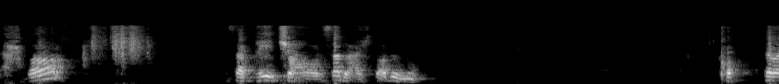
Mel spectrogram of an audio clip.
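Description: An elderly man speaks steadily into a microphone, with pauses.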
